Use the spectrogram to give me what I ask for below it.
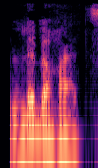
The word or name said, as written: liberec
